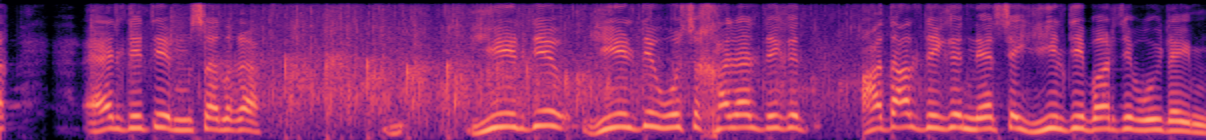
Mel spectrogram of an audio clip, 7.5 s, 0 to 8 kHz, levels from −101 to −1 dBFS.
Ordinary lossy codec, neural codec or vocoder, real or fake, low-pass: none; none; real; 7.2 kHz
